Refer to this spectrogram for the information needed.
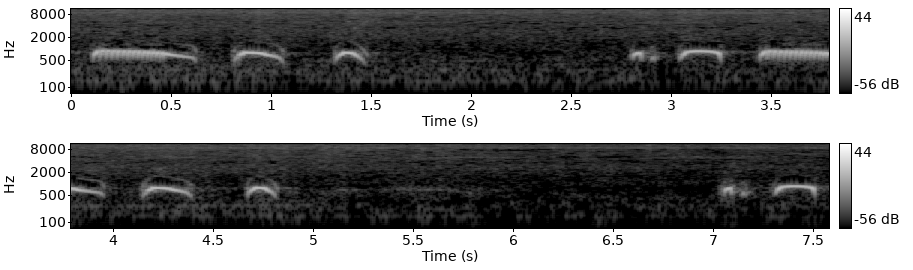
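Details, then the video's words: Sấm chuông style coos of a spotted dove, intended to excite males and females; repeated rounded notes with drawn-out falling coos over a steady faint hiss, about two phrases. "Tiếng chim cu gáy sấm chuông cực chất cực hay kích trống kích mái kích bổi"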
